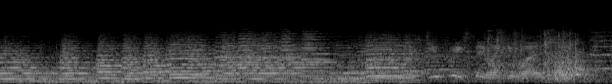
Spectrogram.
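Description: Orchestral film-trailer score with brass playing held chords, turning busier and less steady about four seconds in.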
